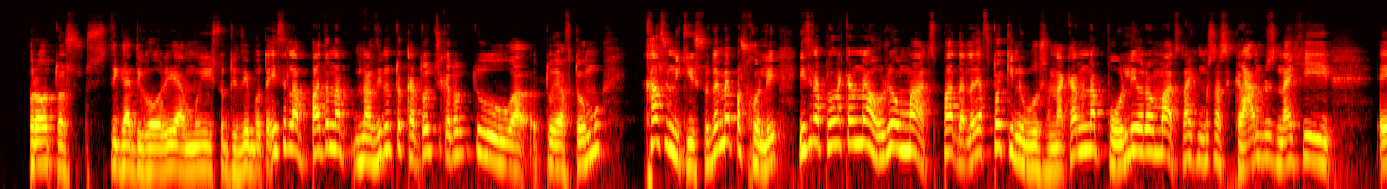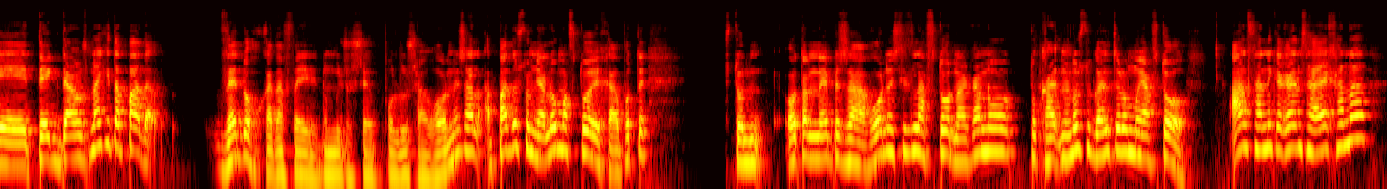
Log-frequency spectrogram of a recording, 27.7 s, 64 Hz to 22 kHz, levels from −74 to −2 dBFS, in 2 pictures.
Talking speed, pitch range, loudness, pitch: 195 wpm, 140-220 Hz, -26 LUFS, 175 Hz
